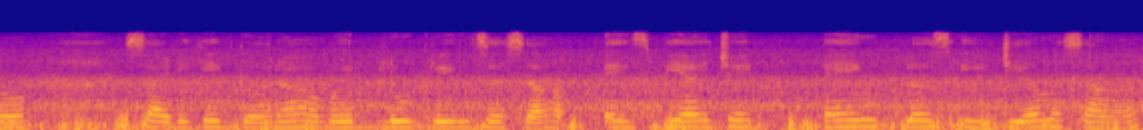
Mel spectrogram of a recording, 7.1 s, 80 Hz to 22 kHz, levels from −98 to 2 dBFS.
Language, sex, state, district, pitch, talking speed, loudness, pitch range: Konkani, female, Goa, North and South Goa, 185 Hz, 135 wpm, -18 LUFS, 180-195 Hz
